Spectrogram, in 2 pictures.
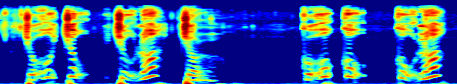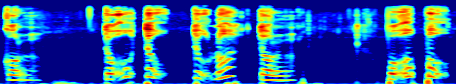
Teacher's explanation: Combining the second series consonant with the vowels o and ending with consonant lower. For the second series consonant, the vowels o change the sound to u.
